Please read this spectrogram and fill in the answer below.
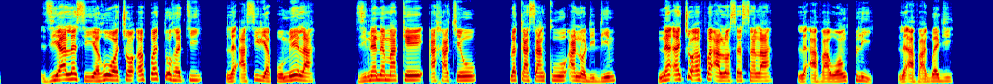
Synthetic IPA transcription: zi˨a˨lɛ˦si˨je˨ɦo˦wa˦t͡ʃɔ˦ʔɛ˦ɸɛ˦t̪o˦ɦɛ˨t̪i˦ | lə˨ʔa˨si˦ɾi˨a˨ɸo˨me˦e˦la˦ | zi˨nɛ̃˦nɛ̃˦mã˦kɛ˦a̰˨xa˦t͡ʃe˦wo˦ | k͡plɛ˦ka˦sã˦ŋ̩˦ku˦wo˦ʔa˦nɔ̃˨ɖi˨ɖi˨˦m | nɛ̃˦ʔɛ˦t͡ʃɔ˦ɛ˦ɸɛ˦ʔa˨lɔ˨sɛ̃˦sɛ̃˦la˦ | lə̰˨ʔa˨βa˨wɔ˨˦ŋ̩˦k͡pli˦ | lə˨a˨βa̰˨ɡ͡bɛ˦d͡ʑi˦

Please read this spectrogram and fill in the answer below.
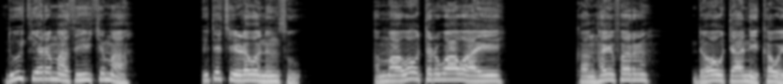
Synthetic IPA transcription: duː˦kʲɪ˨jɐ˦rmaː˨suː˦hɪ˦kʲɪ˦maː˨ | ʔɪ˦ta˦t͡ʃeː˦˨ɽɐ˦wɐ˨nɪ˦nsu˨ʔ | ʔa˨mːaː˦wɐ˦wtɐ˦rwaː˦waː˨jeː˦ | kɐ˨ŋɦa˦jɸɐ˦r | da˨wɐ˦wtaː˦neː˨kɐ˦wa˨j

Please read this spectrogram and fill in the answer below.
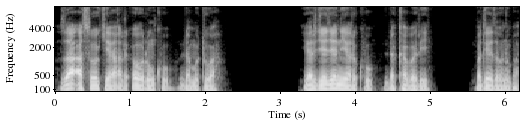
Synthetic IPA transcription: zaː˦ʔa̰˨soː˦kʲe˨a˨ʔa̰˨lkʼɐ˦wɐ˨ɾɪ˦ŋkʷu˨da˨mʊ˦tʊ˦waː˨ | jɐ˨rd͡ʒeː˦d͡ʒeː˦nɪ˨jɐ˦rkʷu˨da˨kɐ˦bɐ˨ɾiː˦ | baː˨za˦˨za˨wnu˦ba˦ʔ

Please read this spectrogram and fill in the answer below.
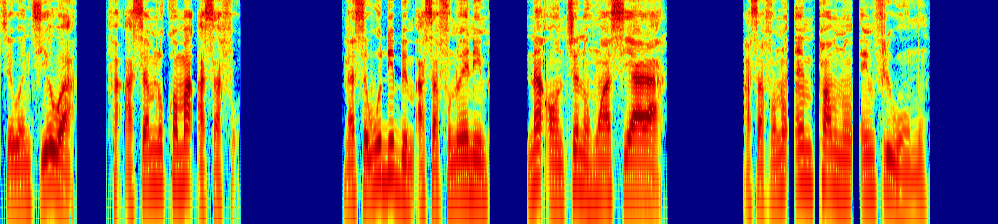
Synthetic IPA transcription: sɛ˨wɔ̃˨n̩˨tʰi˨˦e˦wɔ˨a̰˨ | fa̰˨ʔa̰˨sɛ̃˦mnʊ̃˦kʰɔ˦mã˦ʔa˨sa˨fʊ̰˨ | nã˨sɛ˨wʊ˦di˦bĩ˨mʔa̰˨sa˨fʊ˨nʊ̃˦æ˦nĩ˦m | nã˨ʔɔ˨n̩˨tʰɪ˦nʊ̃˨ɦʊ̃˦a˦sɪ˦a˨ɾa˦a̰˨ | a̰˨sa˨fʊ˨nʊ̃˦ʔm̩˦pʰã˦mnʊ̃˦ʔm̩˦fɾi˦wɔ̃˨m˨mũ˦

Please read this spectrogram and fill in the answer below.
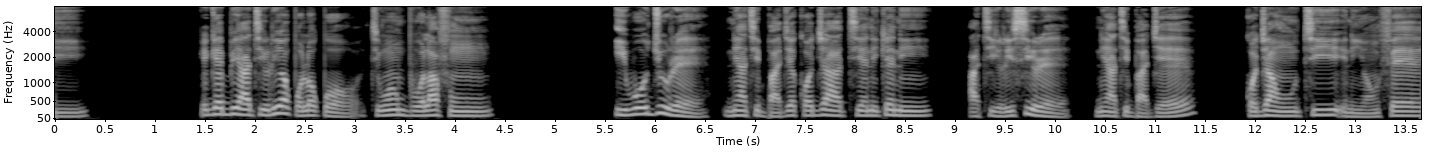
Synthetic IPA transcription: ɡ̥ɛ˦ɡɛ˦bi˦a˧ti˧˨ɾi˦ɔ˦˨k͡pɔ˨˦lɔ˧k͡pɔ˨ti˦w̃ɔ̃˦n̩˦bu˧ɔ˧la˦fũ˦ | i˨wo˦o˧d͡ʒu˦˨ɾɛ˨nĩ˦a˧ti˧ba˨d͡ʒɛ˨˦kɔ˧d͡ʒa˦˧tʰi˦ɛ˧nĩ˧kɛ˦nĩ˧ | a˨ti˧i˨ɾi˨˦si˦˨ɾɛ˨ | nĩ˨˦a˧ti˧ba˨d͡ʒɛ˨˦ | kɔ˧d͡ʒa˦˨w̃ũ˧tʰi˦e˦˨nĩ˨j̃ã˨n̩˨˦fɛ˦

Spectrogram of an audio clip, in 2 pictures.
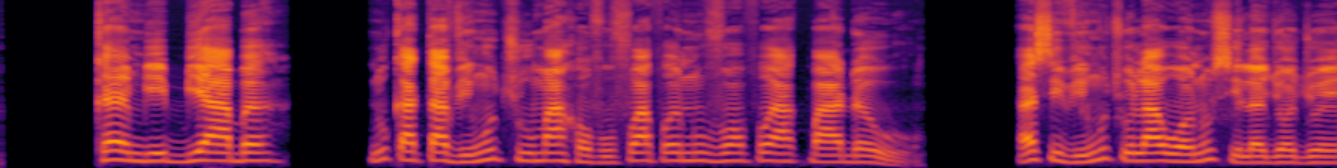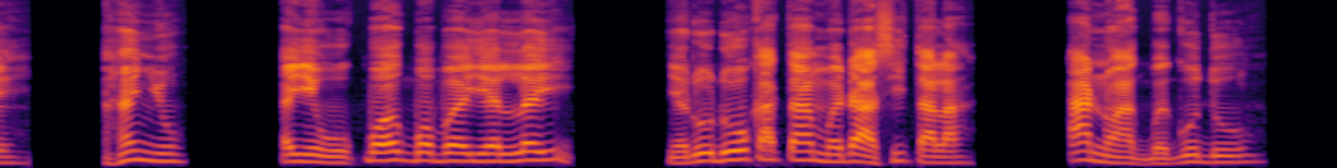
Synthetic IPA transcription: kɛ˦˨mĩ˨e˨bi˦a˨bɛ˦ | nũ˦ka˦t̪ã˦vi˨ŋũ˦t͡ʃu˦mã˦xɔ˨fo˨fu˦a˦ɸɛ˦nũ˦vɔ̃˦ɸɛ˦a˨k͡pa˦˨ɖɛ˦o̰˨ | e˦si˨vi˨ŋũ˦t͡ʃu˦la˦wɔ˨nũ˦si˨lɛ˨d͡ʒɔ˨d͡ʒɔ˦ɛ˨ | ɦɛ̃˦ɲo˦ | e˦jɛ˦wo˨k͡pɔ˦ɛ˦ɡ͡bɔ˦bɛ˦jɛ˦lɛ˦ | ɲɛ̃˨ɖo˦ɖo˦wo˦ka˦t̪ã˦mɛ̃˨ɖɛ˦a˨si˦t̪a˨la˦ | a˦nɔ̃˨a˨ɡ͡bɛ˨ɡo˦d̪o˦

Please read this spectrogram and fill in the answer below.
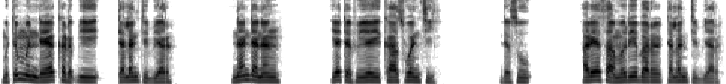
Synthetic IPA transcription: mʊ˨tʊ˦mːɪ˨nda˨jaː˦kɐ˨ɽɓi˦ | tɐ˦lɐ˦ntiː˨bɪ˨jɐ˦r | nɐ˦nda˨nɐ˦n | jaː˦tɐ˨ɸi˦ja˦ji˦kaː˦sʊ˦wɐ˦nt͡ʃiː˨ | da˨su˦ʔ | ha˦rjaː˦saː˨mi˦ɽiː˦bɐ˨rtɐ˦lɐ˦ntiː˨bɪ˨jɐ˦r

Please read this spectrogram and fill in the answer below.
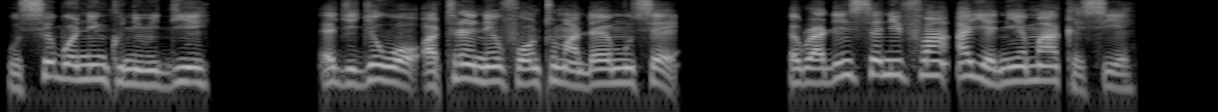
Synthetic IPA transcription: wɔ˨se˦bɔ˨nɪ̃˦ŋ̩˦kʰũ˨nĩ˨mĩ˨di˦e˦ | æ˦d͡ʑɪ˨d͡ʑɪ˦wɔ˨ʔa˨tʰɪ˦ɪ̃˦˨nɪ̃˦fʊ˨ɔ˦n̩˦tʰʊ̃˦mã˨dɛː˦mũ˦sɛ˦˨ | æ˨wu˨ɾa˨dɪ̃˦n̩˦sɛ̃˦nĩ˦fã˦ʔa˦jɛ˨nɪ̃˦ɛ˦mã˦a˦kʰɛ˨sɪ˦ɛ˦

